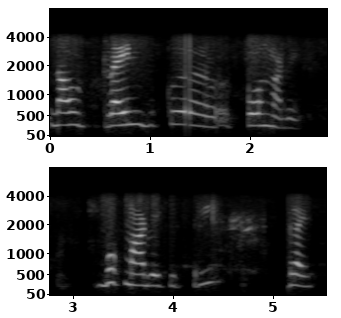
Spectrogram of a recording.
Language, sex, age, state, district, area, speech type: Kannada, female, 18-30, Karnataka, Dharwad, urban, conversation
